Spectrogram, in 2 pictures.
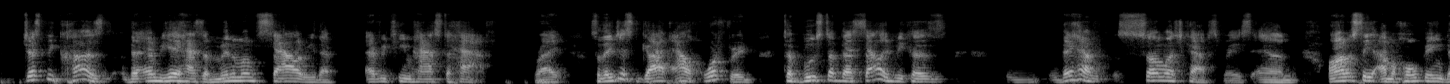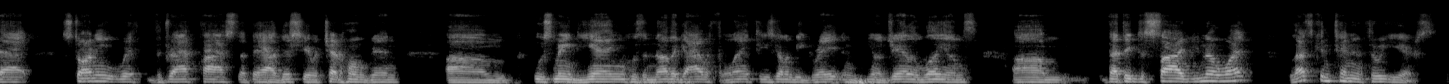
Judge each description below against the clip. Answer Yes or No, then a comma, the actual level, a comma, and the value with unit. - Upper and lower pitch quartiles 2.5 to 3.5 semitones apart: No, average, 4.5 semitones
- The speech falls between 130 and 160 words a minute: No, average, 170 wpm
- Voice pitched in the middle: No, low, 120 Hz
